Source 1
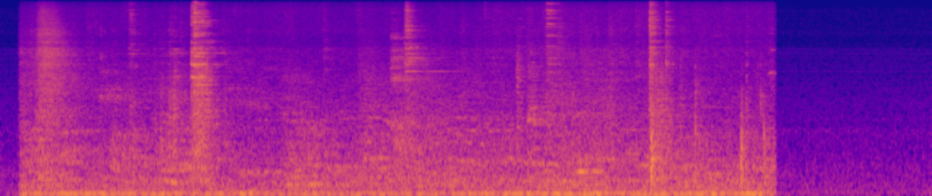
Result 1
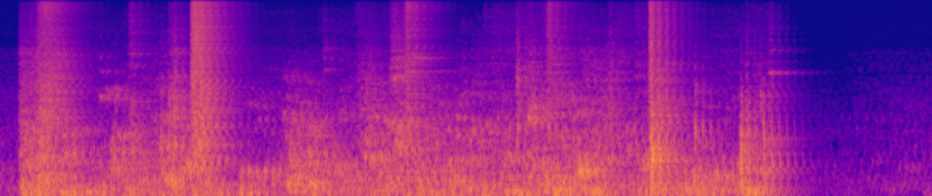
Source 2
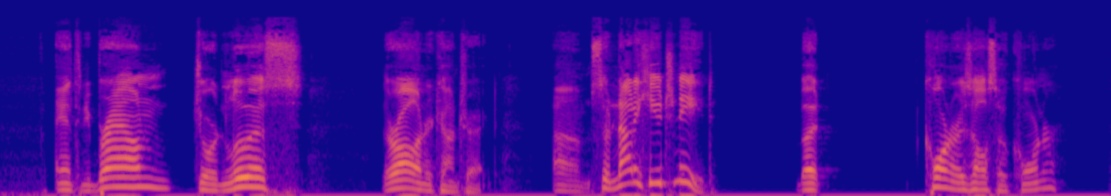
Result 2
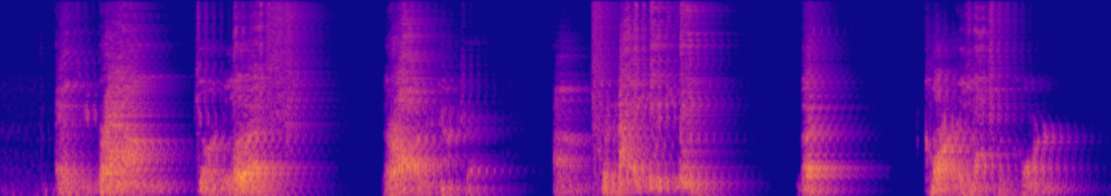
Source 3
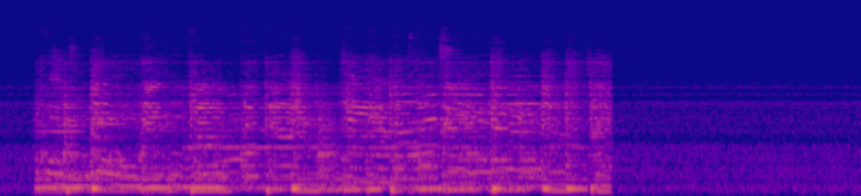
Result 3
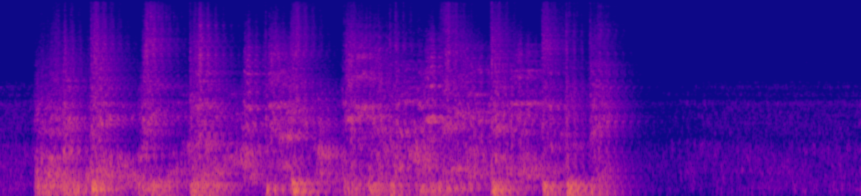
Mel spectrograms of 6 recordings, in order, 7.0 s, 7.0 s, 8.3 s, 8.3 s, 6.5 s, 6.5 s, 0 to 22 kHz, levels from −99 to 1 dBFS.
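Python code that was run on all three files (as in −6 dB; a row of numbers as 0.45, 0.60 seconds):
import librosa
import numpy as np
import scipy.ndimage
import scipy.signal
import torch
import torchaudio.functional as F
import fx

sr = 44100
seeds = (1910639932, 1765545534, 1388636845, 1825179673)

y = fx.tracing_dist(x, sr, depth_ms=0.42)
y = scipy.signal.sosfilt(scipy.signal.butter(2, 52.0, 'highpass', fs=sr, output='sos'), y)
y = fx.dereverb_blind(y, sr, rt60_s=1.8)
y = fx.high_shelf(y, sr, hz=4600.0, db=-8.5)
y = fx.whisperise(y, sr, seeds[0])
y = fx.room_flutter(y, sr, wall_m=9.9, rt60_s=0.61)
y = F.gain(torch.from_numpy(y), 5.0).numpy()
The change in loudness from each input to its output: +1.5, +3.5, +3.0 LU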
